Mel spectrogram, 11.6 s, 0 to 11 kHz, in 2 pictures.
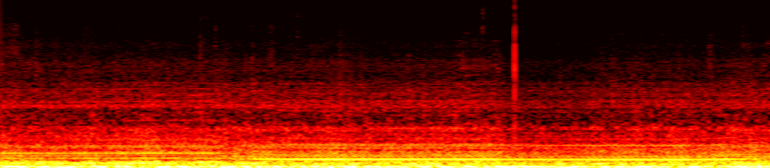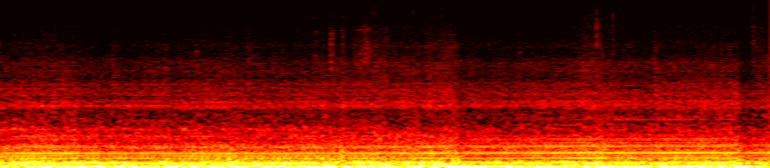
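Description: Cabin noise inside a Toyota RAV4 Hybrid driving while towing a caravan: a steady low road rumble under the engine's hum. The engine note drops about two seconds in and rises again about six seconds in.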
